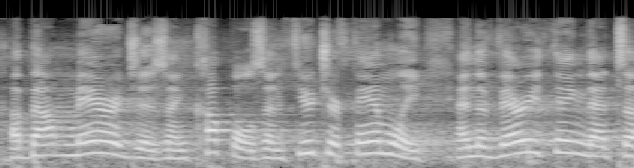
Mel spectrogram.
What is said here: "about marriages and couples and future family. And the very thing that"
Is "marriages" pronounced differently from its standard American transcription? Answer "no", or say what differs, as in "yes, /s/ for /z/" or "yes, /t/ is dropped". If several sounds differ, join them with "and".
no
